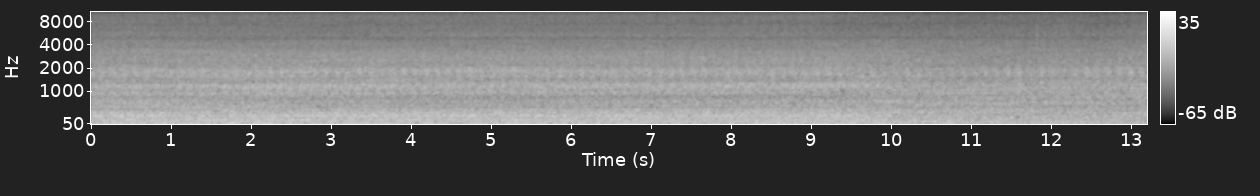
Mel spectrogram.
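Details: Toyota FJ at warm-start idle: busy, uneven clatter about three taps per second over steady drone, later becoming slower, sharper knocking; faster in park and neutral, slower under load in drive; marble-like rattle decelerating below 1800 rpm. Cause unknown.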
